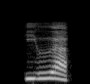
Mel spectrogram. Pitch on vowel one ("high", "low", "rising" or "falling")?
falling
